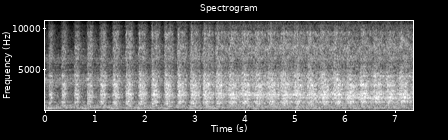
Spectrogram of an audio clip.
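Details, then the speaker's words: Van Norman 777 boring bar on power feed, light cut: rhythmic scraping pulses about four a second at start due to an uneven, wider-in-places top chamfer, then smoothing into an even hiss; otherwise a healthy full clean cut. "So they've got a wicked chamfer on the top of this, and it's not really even. Some of it's wider than the other. And that's why when it starts, it doesn't sound like it's even."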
